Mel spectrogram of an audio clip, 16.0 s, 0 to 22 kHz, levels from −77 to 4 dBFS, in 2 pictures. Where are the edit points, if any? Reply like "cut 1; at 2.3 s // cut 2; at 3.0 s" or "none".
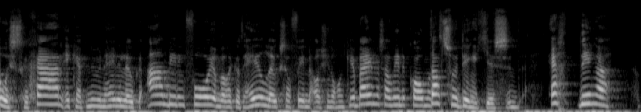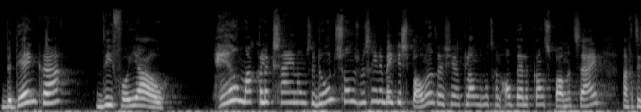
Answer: cut 1; at 5.4 s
